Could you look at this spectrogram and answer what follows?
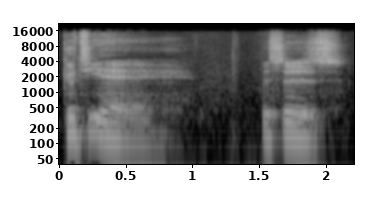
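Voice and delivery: slow, hammed-up French on "Gautier"; a playful stab at a French accent on "Gautier"; mock-French "Gautier", drawn out. Shown as a demonstration. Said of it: "my French accent isn't so good".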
